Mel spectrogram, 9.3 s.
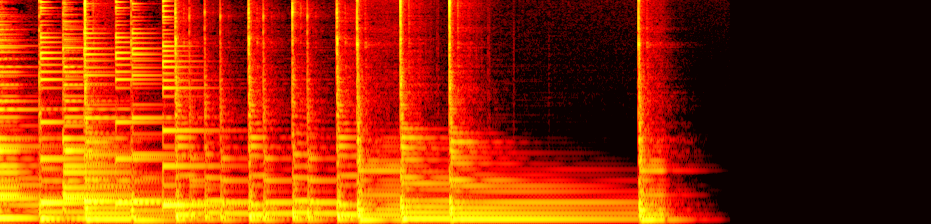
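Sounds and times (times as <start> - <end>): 
MIDI blues music: 0.0 - 5.0.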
